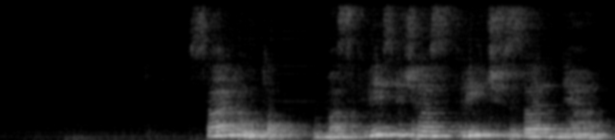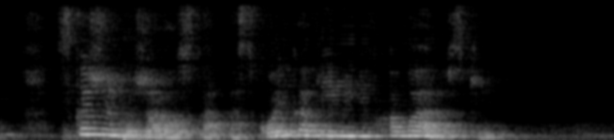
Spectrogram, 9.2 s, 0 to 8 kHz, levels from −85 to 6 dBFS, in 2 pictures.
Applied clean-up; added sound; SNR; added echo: neural separator model SepFormer DNS4.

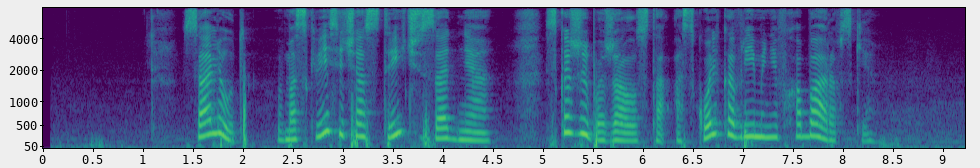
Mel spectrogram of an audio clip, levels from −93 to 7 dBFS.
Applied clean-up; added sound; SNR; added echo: none; none; none; none.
